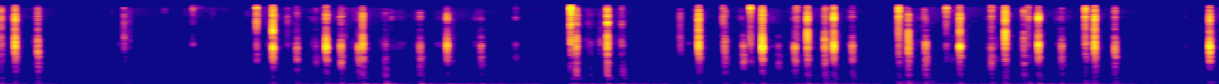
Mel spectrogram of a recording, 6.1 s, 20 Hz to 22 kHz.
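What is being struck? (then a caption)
Acrylic mechanical keyboard with plastic keycaps. A compact transparent acrylic mechanical keyboard, with clear plastic keycaps and a clear case, is typed on with long nails and fingertips. Bursts of sharp, bright clacks centred near 2.2 kHz, each backed by a soft low thud, come in quick runs with brief pauses between them. Every keystroke stops dead with no ring.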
